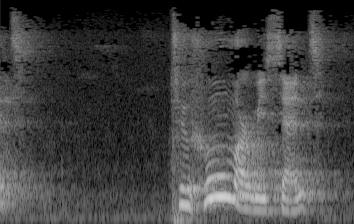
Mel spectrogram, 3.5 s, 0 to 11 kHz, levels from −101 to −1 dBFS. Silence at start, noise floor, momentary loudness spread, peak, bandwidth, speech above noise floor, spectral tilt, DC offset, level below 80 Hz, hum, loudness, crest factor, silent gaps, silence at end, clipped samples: 0 s; -62 dBFS; 18 LU; -18 dBFS; 9.8 kHz; 33 dB; -5 dB/octave; under 0.1%; -60 dBFS; none; -31 LUFS; 16 dB; none; 0.2 s; under 0.1%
